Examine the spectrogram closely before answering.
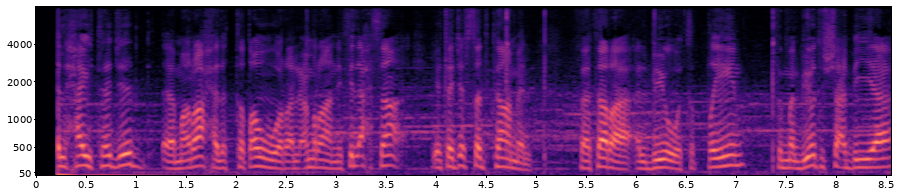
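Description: Faint music plays behind a man who speaks at a moderate pace with ordinary pitch variation, the sound dry with no echo. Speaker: local reporter vlogger. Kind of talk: walking report narration. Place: street. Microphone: phone near.

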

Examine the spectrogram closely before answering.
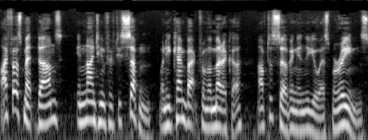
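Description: A man's bright, sharp tone with very wide pitch swings. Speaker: TV presenter. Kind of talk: commentary. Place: studio. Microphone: old recording.

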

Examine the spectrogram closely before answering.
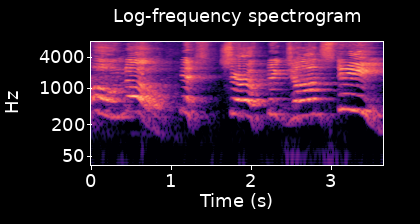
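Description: A man's put-on character voice at an extremely high pitch and a very slow pace, with slight echo. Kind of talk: comic melodrama overacting. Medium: audio drama. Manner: theatrical overacting.

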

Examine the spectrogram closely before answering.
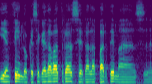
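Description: A man with a very deep, low pitch and a dark, mellow tone speaks at a moderate pace with ordinary pitch variation. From Spain, Sanabria (Zamora); Spain. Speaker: self-published author; interview guest. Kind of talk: TV interview. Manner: halting, many repetitions. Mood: calm, reflective. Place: studio. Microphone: lapel.

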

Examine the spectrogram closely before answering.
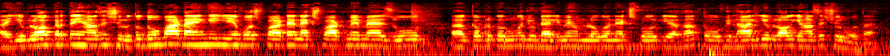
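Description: The speech runs at a fairly quick pace with hardly any pauses. Intonation stays fairly even over light background noise. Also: man. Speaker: travel vlogger. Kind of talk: casual vlog chat. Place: home room. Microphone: phone near.

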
